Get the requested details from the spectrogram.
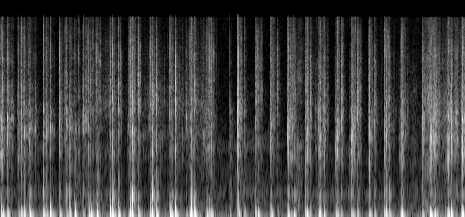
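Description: Long acrylic nails scratch fast and aggressively at the fuzzy fabric of a medium plush stuffed penguin toy, making a quick, uneven run of short, dry scratches. Each stroke has a soft, low thump with a faint bright rasp on top, and the sound dies away almost instantly.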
